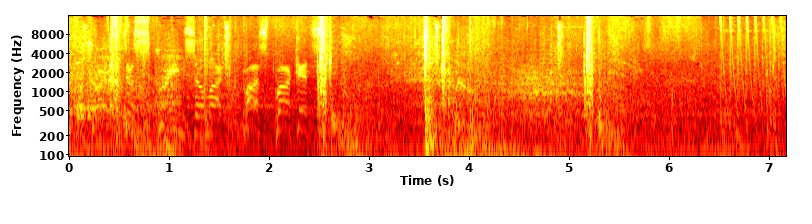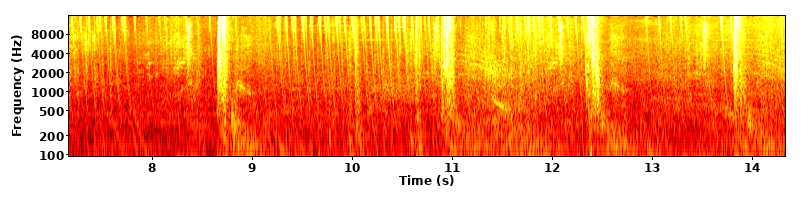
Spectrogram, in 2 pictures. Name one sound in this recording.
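Crackling electric bursts zap and fizz.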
